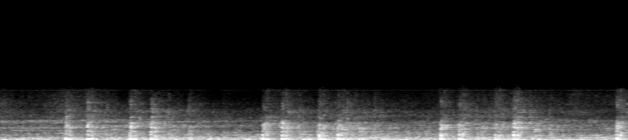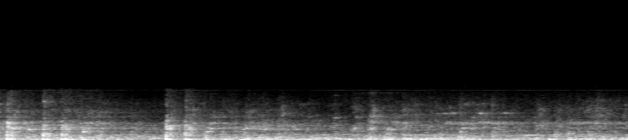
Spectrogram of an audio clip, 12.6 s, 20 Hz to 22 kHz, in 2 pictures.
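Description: A JR West 103 series electric train pulls out of the station and rolls past with a steady rumble. Its wheels clack over the rail joints in repeated clusters as each car's bogies pass.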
